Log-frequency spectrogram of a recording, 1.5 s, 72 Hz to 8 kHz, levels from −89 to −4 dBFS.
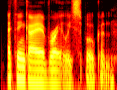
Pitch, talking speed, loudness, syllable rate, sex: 105 Hz, 245 wpm, -19 LUFS, 6.2 syllables/s, male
